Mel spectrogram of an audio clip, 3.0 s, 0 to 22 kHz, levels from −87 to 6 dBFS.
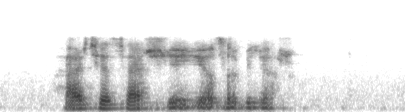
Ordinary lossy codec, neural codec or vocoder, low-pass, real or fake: Opus, 16 kbps; vocoder, 22.05 kHz, 80 mel bands, HiFi-GAN; 5.4 kHz; fake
